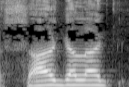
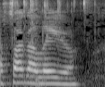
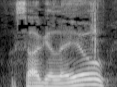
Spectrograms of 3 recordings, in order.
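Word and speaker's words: Solgaleo: And Sogaleg. How do you say it? Sogaleo? Yeah, Sogaleo. Sogaleo.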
